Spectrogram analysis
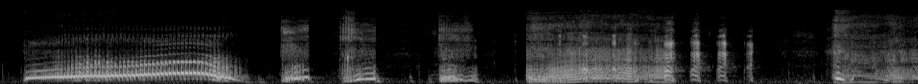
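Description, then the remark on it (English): A person imitates an elephant's trumpet with a long, loud, brassy blare that rises and falls, followed by a series of shorter honking and sputtering bursts. “Everybody has a different sound for an elephant.”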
